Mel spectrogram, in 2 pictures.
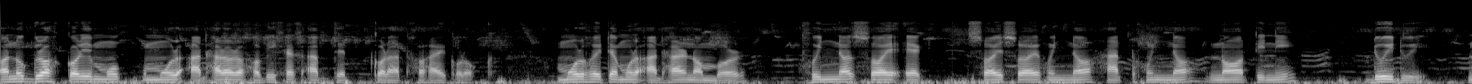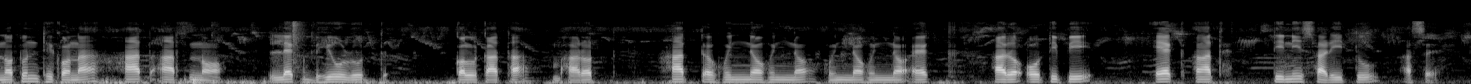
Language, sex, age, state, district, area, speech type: Assamese, male, 45-60, Assam, Dibrugarh, rural, read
